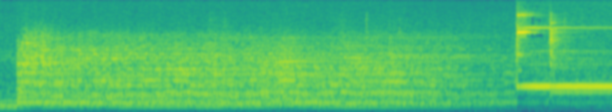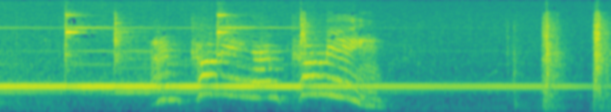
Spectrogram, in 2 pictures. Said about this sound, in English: Have to rip the bell off the door, young man. I'm sorry about that.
